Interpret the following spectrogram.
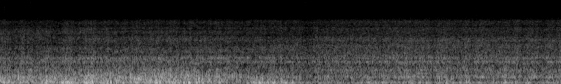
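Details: Lasko electric fan heater on high (1500 W; low 750 W), camera near bottom outlet by heating coils; steady airy whoosh with low hum, no rattles, scrapes or ticking: normal fan operation.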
